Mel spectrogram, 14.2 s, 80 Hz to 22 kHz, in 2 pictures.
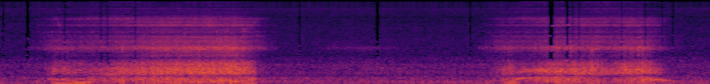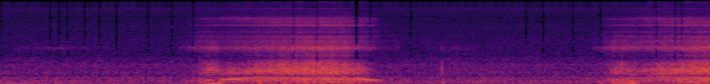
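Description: Loud rattling snores on each breath in, about four breaths in 14 seconds, roughly 16 a minute, with quieter breaths out; snoring in sleep.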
